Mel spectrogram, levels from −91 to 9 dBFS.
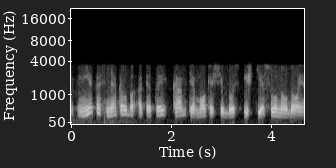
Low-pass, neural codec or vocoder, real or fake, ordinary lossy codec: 3.6 kHz; none; real; Opus, 64 kbps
